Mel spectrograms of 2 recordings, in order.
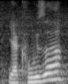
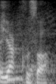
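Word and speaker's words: Yakuza: zu machen lustig jaa sagt man da jakuza oder yuza es gibt sogar die Aussprache jaa also dass das U quasi komplett verschluckt wird ja aber ich habe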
